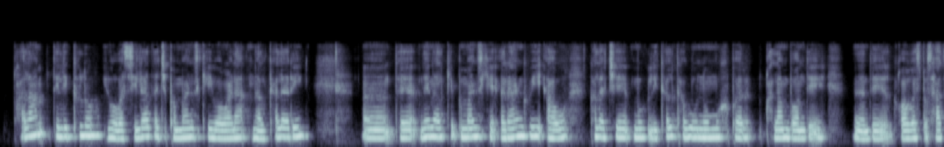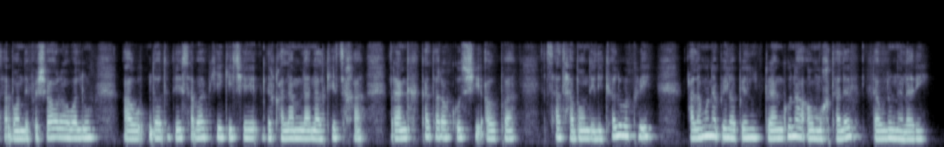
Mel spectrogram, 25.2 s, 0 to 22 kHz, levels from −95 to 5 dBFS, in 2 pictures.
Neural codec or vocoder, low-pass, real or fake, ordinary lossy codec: none; 7.2 kHz; real; none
